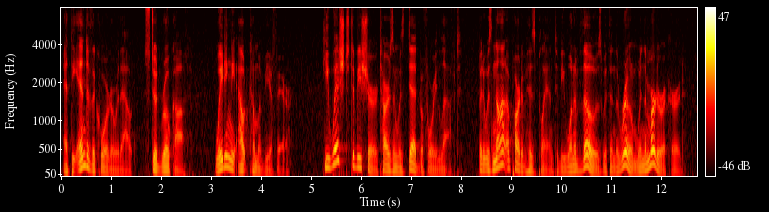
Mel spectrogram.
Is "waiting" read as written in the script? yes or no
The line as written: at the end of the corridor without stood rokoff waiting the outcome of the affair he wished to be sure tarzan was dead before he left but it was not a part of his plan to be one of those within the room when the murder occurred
yes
